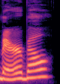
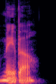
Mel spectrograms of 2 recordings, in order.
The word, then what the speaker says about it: Mabel: Did I say isn't it Maribel? – No, that's how I used to say it wrong. It's M-A-B-E-L, Maybell.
